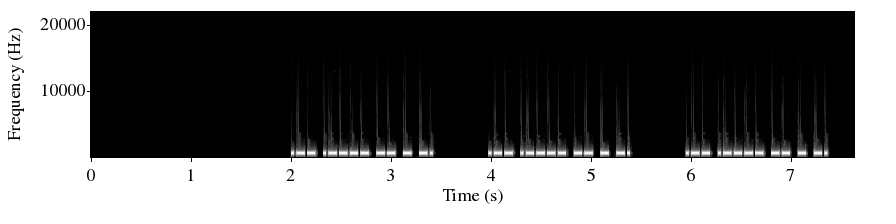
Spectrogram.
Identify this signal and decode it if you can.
Morse code, heard as a keyed tone, about 47 wpm, 700 Hz. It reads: W1MTN W1MTN W1MTN
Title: USA Call Signs - 5 Characters - Repeated 3x - 45wpm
